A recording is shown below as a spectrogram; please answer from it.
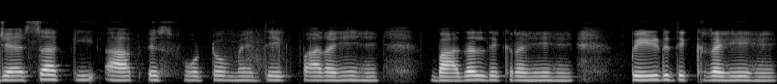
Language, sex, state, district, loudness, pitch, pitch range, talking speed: Hindi, female, Maharashtra, Chandrapur, -20 LUFS, 195 Hz, 185-200 Hz, 140 wpm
